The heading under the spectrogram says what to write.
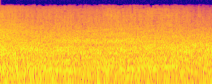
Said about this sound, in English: So at this busy main intersection, you can hear the traffic.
